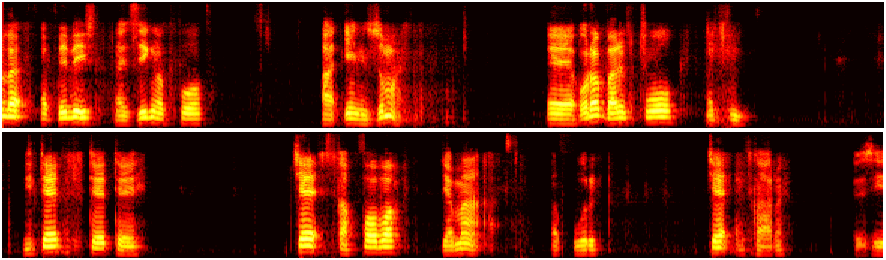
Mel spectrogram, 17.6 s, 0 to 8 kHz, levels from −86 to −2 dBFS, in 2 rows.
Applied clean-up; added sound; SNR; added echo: neural mask model DeepFilterNet 3.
